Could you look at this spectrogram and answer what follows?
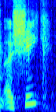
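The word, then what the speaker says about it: Asik: They had Omar, how did you pronounce his last name? Azik.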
